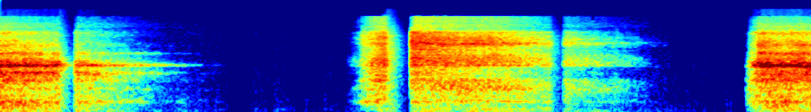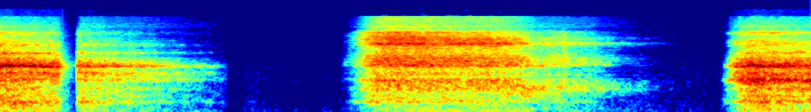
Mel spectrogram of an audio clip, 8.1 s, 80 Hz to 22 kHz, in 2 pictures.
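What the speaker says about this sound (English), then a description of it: "the lucky last one we're going to do is just 30 seconds of aggressive breathing into the stomach" Forceful, deliberate breaths drawn deep into the stomach during a breathing workshop, heard as five loud, rushing breath bursts with short silent gaps between, close up and alone.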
